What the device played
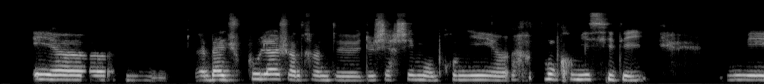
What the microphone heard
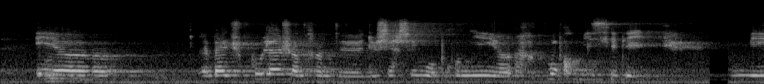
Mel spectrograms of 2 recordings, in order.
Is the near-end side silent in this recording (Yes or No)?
No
